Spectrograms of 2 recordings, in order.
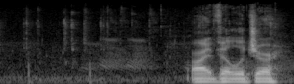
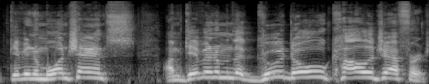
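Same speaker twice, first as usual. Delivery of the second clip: excited; 9 semitones higher, 4 dB louder than usual. Real, not acted. Fishing villager out.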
